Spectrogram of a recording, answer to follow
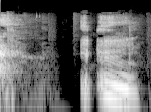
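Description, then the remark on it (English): Someone clears their throat: a brief rough burst followed by a longer voiced, slightly falling grunt, preceded by a fading breathy rasp. “Why are you clearing your throat?”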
